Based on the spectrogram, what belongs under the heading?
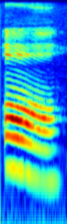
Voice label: o long, Czech

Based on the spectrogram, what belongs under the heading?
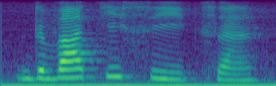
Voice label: "dva tisíc", Czech; numbers

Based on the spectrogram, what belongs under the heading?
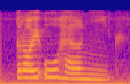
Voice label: "trojuh", Czech

